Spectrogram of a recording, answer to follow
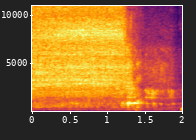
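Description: A steady hiss of water that stops a little past halfway.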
